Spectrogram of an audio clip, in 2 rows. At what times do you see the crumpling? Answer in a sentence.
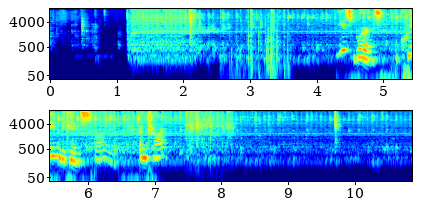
You can hear the crumpling from 2.5 to 3.6 s and from 7.5 to 8.2 s.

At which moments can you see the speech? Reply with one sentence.
You can hear the speech from 4.3 to 7.2 s.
